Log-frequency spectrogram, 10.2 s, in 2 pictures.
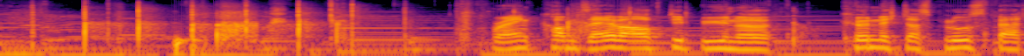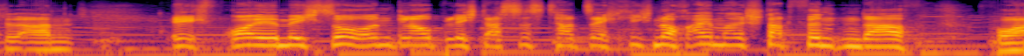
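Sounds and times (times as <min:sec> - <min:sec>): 
audience clapping: 0:00.0 - 0:03.3
speech: 0:02.4 - 0:10.2.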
